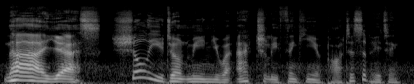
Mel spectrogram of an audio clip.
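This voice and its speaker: A man's voice: medium pitch, very animated, a little fast, lightly acted. A man voicing a composed, inquisitive god in an anime fan dub, musing and questioning, on a noisy track. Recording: clearly noisy track with room ambience.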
